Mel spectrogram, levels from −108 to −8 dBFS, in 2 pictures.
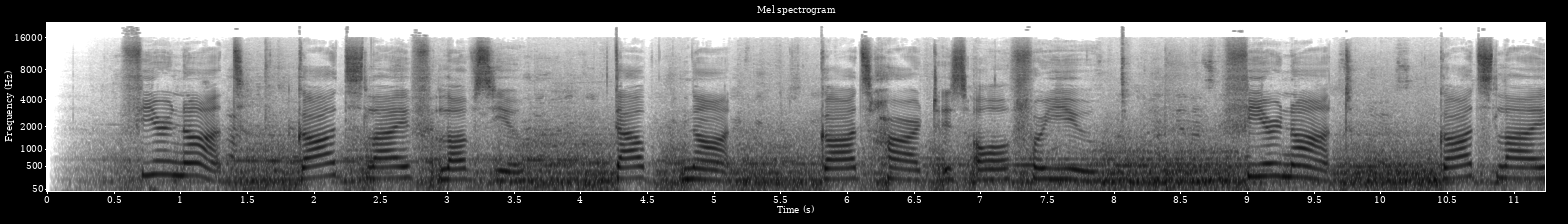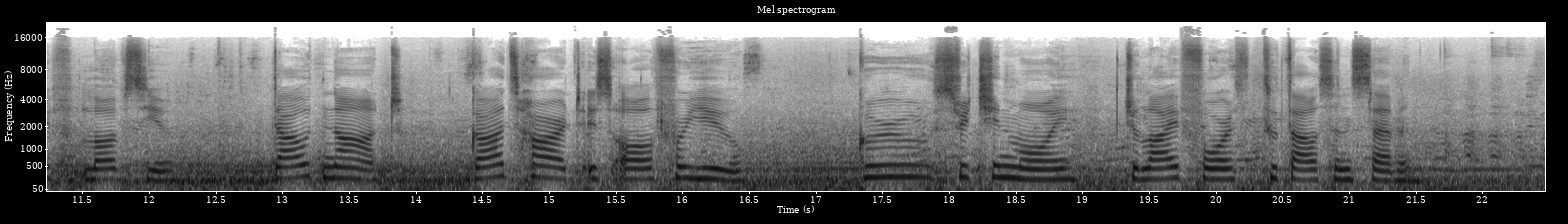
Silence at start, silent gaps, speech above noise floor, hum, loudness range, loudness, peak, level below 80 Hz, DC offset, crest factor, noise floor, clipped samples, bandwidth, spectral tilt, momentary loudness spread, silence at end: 0.35 s; none; 22 dB; none; 1 LU; -20 LUFS; -2 dBFS; -34 dBFS; under 0.1%; 18 dB; -41 dBFS; under 0.1%; 16.5 kHz; -5 dB/octave; 4 LU; 0 s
